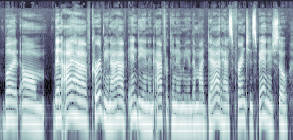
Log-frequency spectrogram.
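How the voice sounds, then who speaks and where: A woman DJ guesting on a podcast, talking casually and candidly with a soft voice, peppering her talk with "like" and swearing. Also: mid-range voice, steady tone, moderate pace, clear, resonant tone, no room sound. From United States. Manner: candid, lots of "like" and profanity.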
